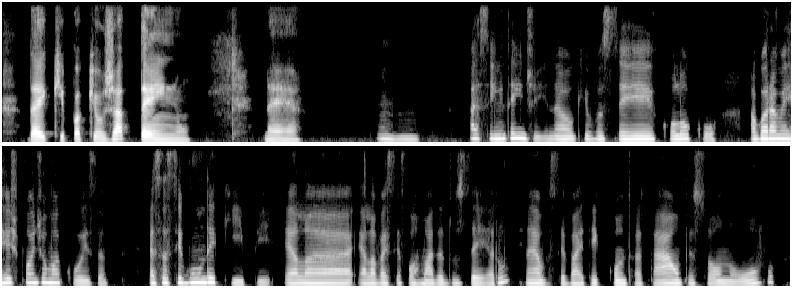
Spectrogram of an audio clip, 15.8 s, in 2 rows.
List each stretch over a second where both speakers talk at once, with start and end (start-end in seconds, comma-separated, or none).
none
